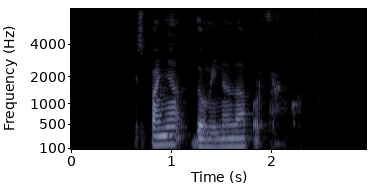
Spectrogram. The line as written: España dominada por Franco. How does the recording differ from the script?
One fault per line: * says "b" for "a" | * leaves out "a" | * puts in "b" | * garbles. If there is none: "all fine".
all fine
